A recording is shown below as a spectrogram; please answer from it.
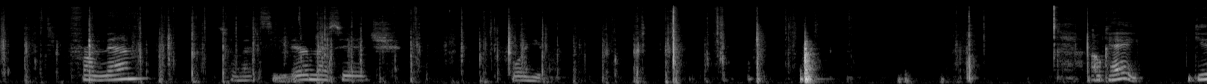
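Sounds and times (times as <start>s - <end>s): rustle of cards: 0.0s - 8.1s
cards being shuffled: 0.0s - 8.2s, 9.4s - 9.9s.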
